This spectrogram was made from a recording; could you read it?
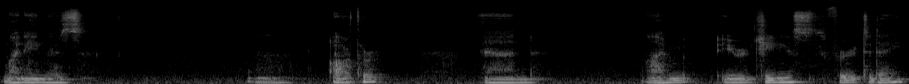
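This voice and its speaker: English man, ASMR roleplay, deep mellow voice, roomy echo, faint noise. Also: fairly even intonation, extremely slow, pauses often. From England. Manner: soft-spoken, hesitant with many fillers. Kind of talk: ASMR roleplay as a shop genius.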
